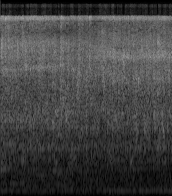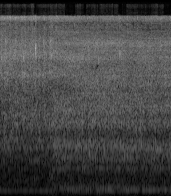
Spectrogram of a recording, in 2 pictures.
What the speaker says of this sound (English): So here's the outlet from the siphons coming into the tank. So we can see that it is draining. And pretty strongly, in fact.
